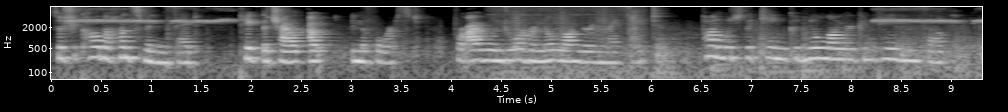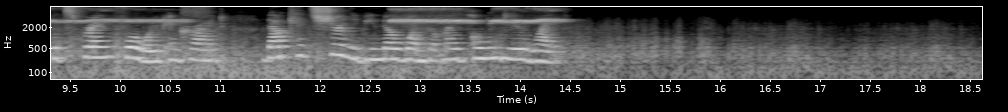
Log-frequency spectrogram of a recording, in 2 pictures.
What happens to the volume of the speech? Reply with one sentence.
The loudness of the speech stays about the same.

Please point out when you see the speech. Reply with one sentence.
You can hear the speech from 0.0 to 14.4 s.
